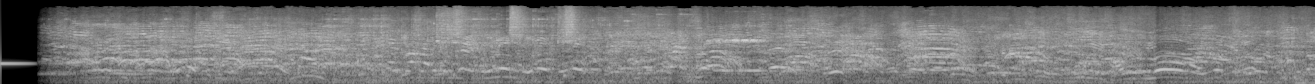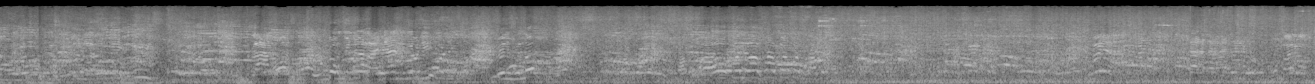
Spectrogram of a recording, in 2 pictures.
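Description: A crowd of men talks and shouts loudly nearby, outdoors.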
